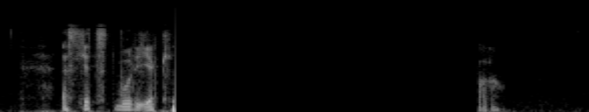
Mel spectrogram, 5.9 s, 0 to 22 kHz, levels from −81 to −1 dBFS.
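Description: Audio dropout to a faint residue from 1.75 to 4.78 s: the speech cuts off abruptly mid-flow and the whole 3.03 s gap holds only low hiss, roughly 45 dB below the signal. The likely cause is a lost feed while the downstream path stayed live.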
